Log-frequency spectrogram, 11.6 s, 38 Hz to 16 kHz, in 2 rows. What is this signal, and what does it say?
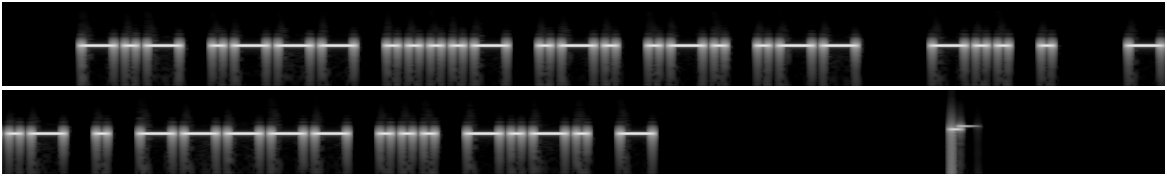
Morse code, heard as a keyed tone, about 22 wpm, 700 Hz. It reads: KJ4RRW DE KE0SCT
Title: USA Callsign DE Callsign - 6 Characters - 22wpm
